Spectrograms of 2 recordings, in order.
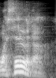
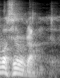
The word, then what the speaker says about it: Baselga: Ya casi no me atrevo a pronunciar tu apellido, Baselga, ¿no? Baselga. Sí, tú piensa en Basílica. Y ya está.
